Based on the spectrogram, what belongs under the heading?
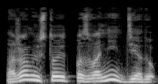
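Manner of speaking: usual speaking voice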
